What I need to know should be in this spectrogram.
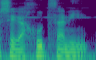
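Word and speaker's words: Tségháhoodzání: viaje desde Tucson hasta tsao zani se pronuncia segut zani que es por decirlo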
